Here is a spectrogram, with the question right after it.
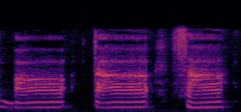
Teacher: تو قرآن پاک پڑھا جاتا ہے عربی لہجے کے اندر، عربی لہجے کے مطابق قرآن پاک کو اگر پڑھیں گے تو وہ بے، تے نہیں بلکہ با، تا، سا ایسے ہوگا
